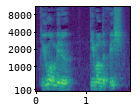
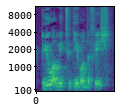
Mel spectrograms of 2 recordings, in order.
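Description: First: "want me to" linked as "wan-me-ru". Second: Said in the usual way. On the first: Shown as a demonstration. Teacher sums up the sentence, "to" tapped like "ru". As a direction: soften the T of "to" to a quick tap. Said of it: "루 정도 혹은 do 정도로도". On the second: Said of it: "to 부분이 약간 루 정도".

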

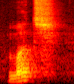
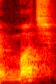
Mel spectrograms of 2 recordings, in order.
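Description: First: Said in the usual way. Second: Much ending in a rounded "chwi"; over-rounded much. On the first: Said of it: "그냥 자연스럽게". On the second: Shown as a demonstration. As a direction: overdo the lips on the end of much. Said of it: "이렇게 입술 둥글게 마시고 취". (much 끝을 입술 둥글게 "취"로)

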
